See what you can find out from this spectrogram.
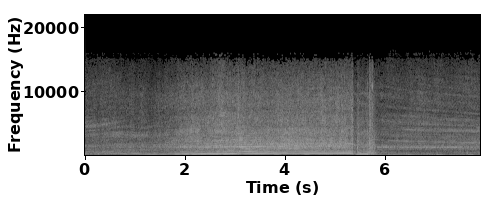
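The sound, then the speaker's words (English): A BMW M3 engine with SSR race exhaust pipes, a custom E85 tune and port injection roars on an in-house dyno during power testing, its pitch climbing steadily to a loud, sustained high-rev wail before briefly cutting out and resuming, with rhythmic low thumps underneath and no talking. “This specific M3 right behind me is gonna be equipped with our SSR race pipes, a custom E85 tune”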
